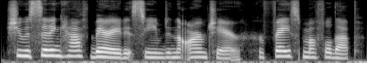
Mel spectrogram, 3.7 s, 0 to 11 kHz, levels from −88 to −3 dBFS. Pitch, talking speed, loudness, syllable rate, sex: 225 Hz, 245 wpm, -16 LUFS, 5.3 syllables/s, female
